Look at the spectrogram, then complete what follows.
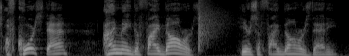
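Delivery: put-on high childlike assurance, easing off at the end; eager fibbing son. Son hands dad mom's money, falsely assuring him. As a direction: play an innocent kid proudly reporting.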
